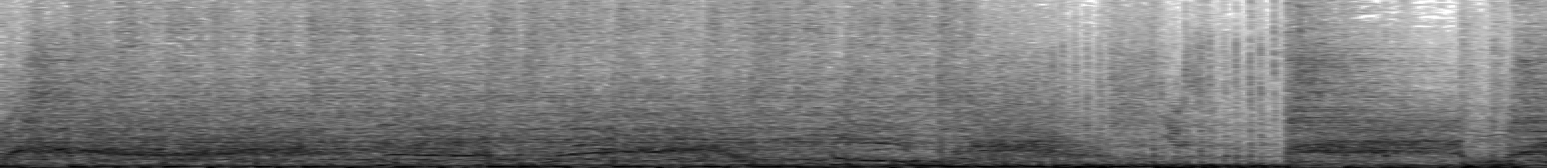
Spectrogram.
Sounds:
people screaming

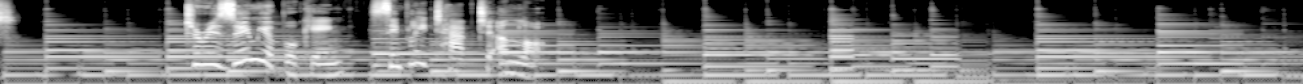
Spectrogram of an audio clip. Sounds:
Speech, Music

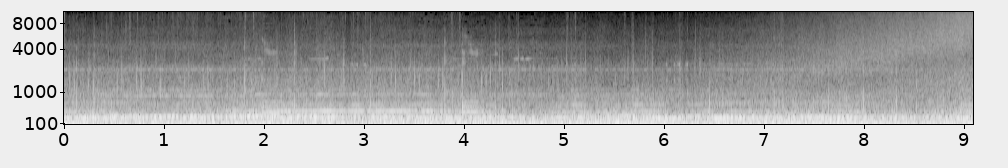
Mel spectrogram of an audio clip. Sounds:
Music, Video game music

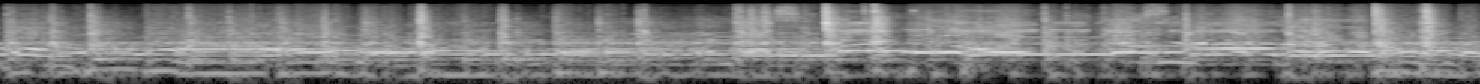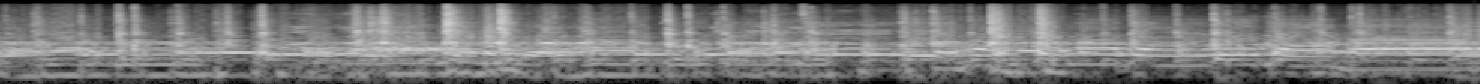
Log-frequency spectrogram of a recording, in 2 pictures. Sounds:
Music, Traditional music

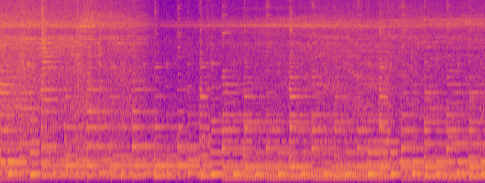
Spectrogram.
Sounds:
Music

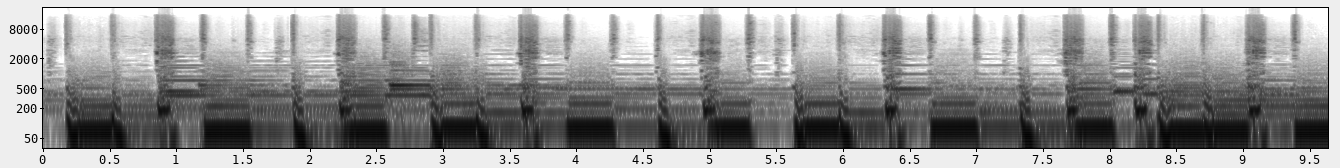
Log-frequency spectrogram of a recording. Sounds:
Music

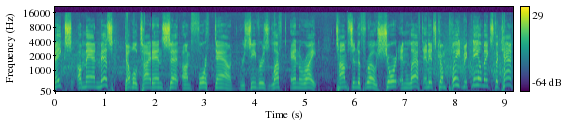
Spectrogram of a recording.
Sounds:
Speech

